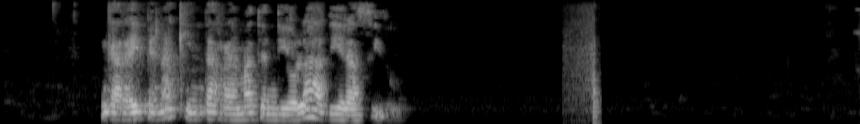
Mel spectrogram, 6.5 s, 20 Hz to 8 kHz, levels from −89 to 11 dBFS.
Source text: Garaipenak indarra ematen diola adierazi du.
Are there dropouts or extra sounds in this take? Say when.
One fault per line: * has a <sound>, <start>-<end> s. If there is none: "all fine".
* has a thud, 4.2-4.5 s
